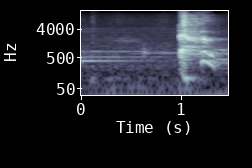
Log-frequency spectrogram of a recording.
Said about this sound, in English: I kind of developed a small cough because I had very chilled, you know, orange juice an hour back, which is why my voice sounds weirder than usual.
